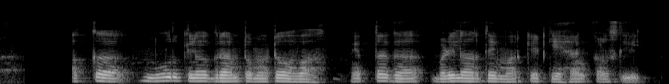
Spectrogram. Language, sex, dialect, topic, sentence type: Kannada, male, Northeastern, agriculture, question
